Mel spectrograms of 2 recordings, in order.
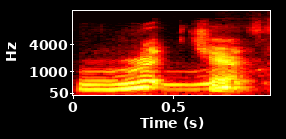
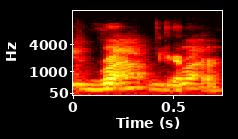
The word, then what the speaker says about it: Rutger: Rutger Hauer pronounced his name Rutger. It's Germanic, I believe, for Richard or Roger. So it's Rutger Hauer. It's not Rutger, but I think, like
